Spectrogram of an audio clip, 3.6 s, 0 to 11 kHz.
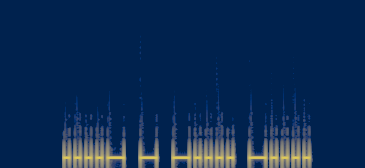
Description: Morse code, heard as a keyed tone, about 22 wpm, 700 Hz. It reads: 4T66
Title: All Cut Numbers - 4-Digit 22wpm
